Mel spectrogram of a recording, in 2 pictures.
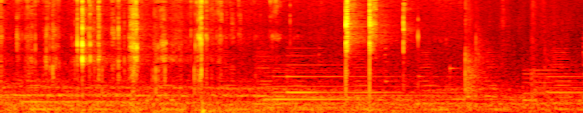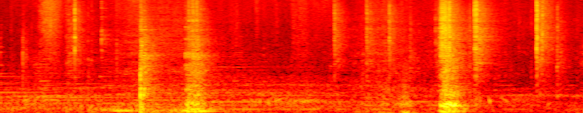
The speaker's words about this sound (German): Er bedient sich nochmal ausgiebig an den Austern. Einziger Laut ist das Knacken beim Öffnen der Schalentiere.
